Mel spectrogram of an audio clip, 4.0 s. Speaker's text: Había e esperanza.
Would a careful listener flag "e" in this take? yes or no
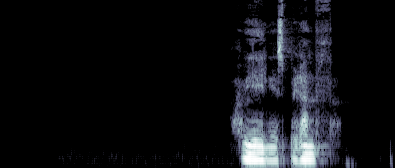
no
